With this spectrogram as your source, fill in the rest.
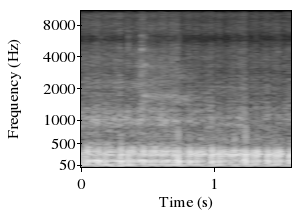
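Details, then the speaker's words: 2009 Ducati 848 after reconnecting the disconnected fuel pump hose with fuel injection clamps: lumpy, loping twin-cylinder idle with a steady pulse and no stumbling; idling properly, repair successful. "this is after my repair as you can see I was successful"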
